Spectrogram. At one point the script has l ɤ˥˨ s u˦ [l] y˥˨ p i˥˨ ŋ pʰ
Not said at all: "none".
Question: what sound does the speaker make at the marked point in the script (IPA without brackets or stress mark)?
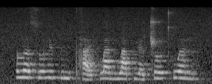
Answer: l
